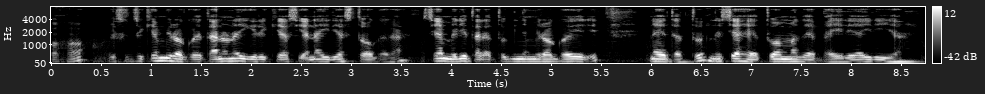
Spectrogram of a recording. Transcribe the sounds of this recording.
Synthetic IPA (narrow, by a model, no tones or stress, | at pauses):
ɔhɔ | ɣesud͡ʒekeameɾɔɡɔetanonaiɣeɾekeasjanaiɾiasi̥tɔɡaɣasjameɾietaɾatoɡiɲameɾɔɡɔeɾe | naet̬atonesjaɦɛtwamaðɛbaeɾejaiɾijaɾɛ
